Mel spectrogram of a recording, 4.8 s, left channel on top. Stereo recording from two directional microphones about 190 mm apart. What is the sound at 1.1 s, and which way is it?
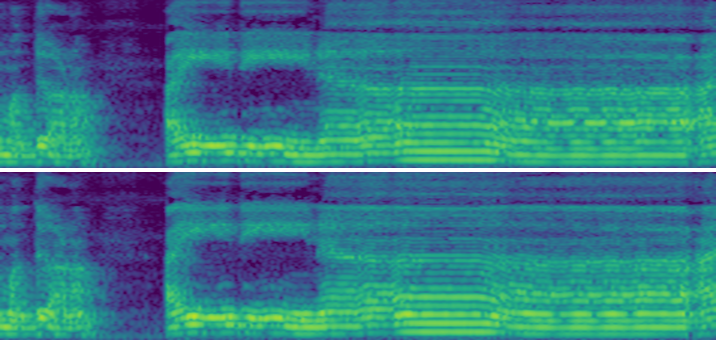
Mantra, 10° right (ahead or behind).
